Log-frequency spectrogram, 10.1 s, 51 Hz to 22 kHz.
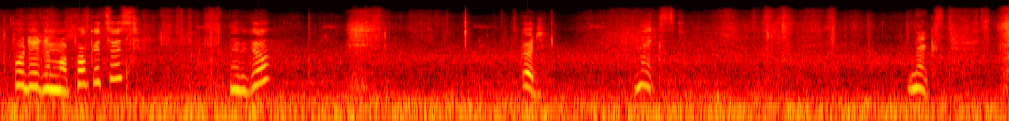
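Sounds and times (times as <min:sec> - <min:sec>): faint rustling: 0:00.0 - 0:04.6, 0:05.9 - 0:10.0
wind rumble on microphone: 0:00.0 - 0:10.0.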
